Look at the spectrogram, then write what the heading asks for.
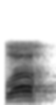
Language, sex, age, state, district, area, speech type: Odia, male, 45-60, Odisha, Dhenkanal, rural, conversation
